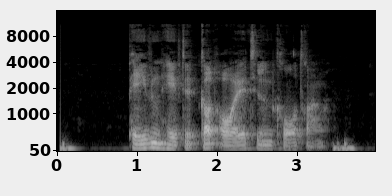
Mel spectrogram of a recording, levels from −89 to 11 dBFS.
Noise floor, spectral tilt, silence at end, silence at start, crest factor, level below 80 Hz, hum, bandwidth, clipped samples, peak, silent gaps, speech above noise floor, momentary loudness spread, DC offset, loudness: -68 dBFS; -6 dB/octave; 0.25 s; 0.05 s; 22 dB; -50 dBFS; none; 11.5 kHz; under 0.1%; -4 dBFS; none; 43 dB; 15 LU; under 0.1%; -26 LUFS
